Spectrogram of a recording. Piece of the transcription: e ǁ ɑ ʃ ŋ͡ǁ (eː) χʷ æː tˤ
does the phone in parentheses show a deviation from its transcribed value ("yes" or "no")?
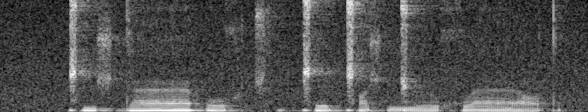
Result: yes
